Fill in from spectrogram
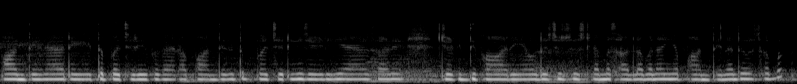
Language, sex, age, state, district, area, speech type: Dogri, female, 18-30, Jammu and Kashmir, Kathua, rural, spontaneous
